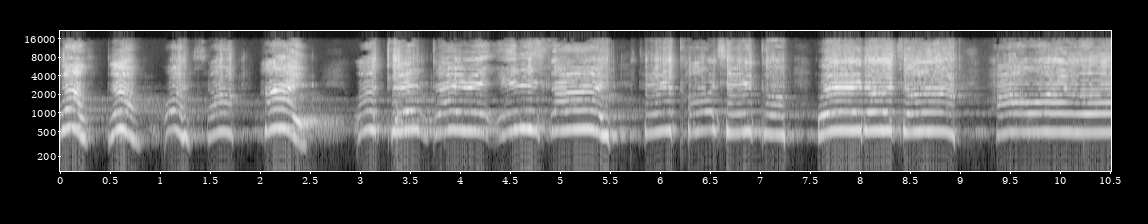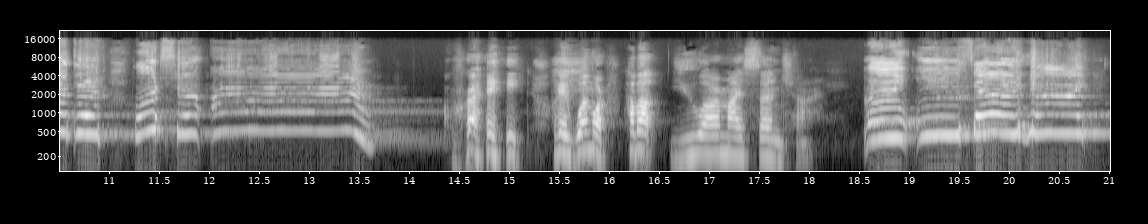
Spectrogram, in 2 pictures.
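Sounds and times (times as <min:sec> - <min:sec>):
toddler singing: 0:00.0 - 0:13.8, 0:18.6 - 0:21.0.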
